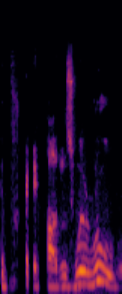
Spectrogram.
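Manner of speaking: slow villain proclamation; drawn-out, put-on villain voice; Beast Wars villain. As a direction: proclaim it slowly like a cartoon warlord. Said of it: "that voice to it".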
